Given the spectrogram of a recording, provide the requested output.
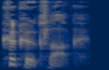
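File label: "cuckoo clock", British English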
